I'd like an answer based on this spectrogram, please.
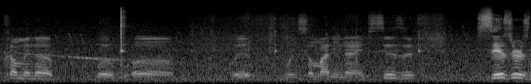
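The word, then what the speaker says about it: Scizzars: Shit, man, I got a battle coming up with somebody named Scissors. Scissors, like scissor scissors? Like scissors, but nigga spell that shit funny as a bitch.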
